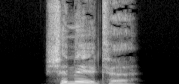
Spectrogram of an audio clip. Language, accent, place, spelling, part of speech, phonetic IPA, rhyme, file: German, Germany, Berlin, schimmelte, verb, [ˈʃɪml̩tə], -ɪml̩tə, De-schimmelte.ogg
- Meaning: inflection of schimmeln: 1. first/third-person singular preterite 2. first/third-person singular subjunctive II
